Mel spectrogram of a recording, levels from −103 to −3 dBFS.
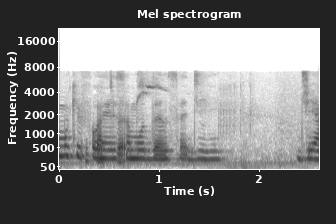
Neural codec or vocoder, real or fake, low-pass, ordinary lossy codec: vocoder, 44.1 kHz, 128 mel bands every 256 samples, BigVGAN v2; fake; 7.2 kHz; MP3, 64 kbps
